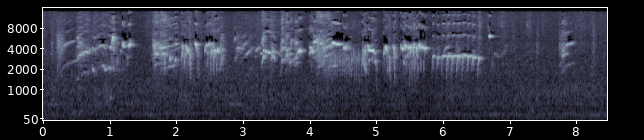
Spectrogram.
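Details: A young male Timbrado canary, newly through its moult, sings its developing song: dense bursts of twittering, buzzy notes and slurs for six seconds, ending in a short, fast, even trill, then a last faint chirp.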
